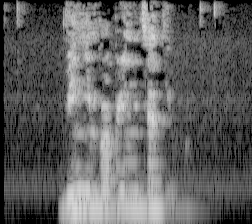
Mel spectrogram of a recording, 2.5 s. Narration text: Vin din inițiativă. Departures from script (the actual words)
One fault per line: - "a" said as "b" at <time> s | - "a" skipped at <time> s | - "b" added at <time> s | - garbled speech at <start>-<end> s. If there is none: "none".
- "proprie" added at 1.0 s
